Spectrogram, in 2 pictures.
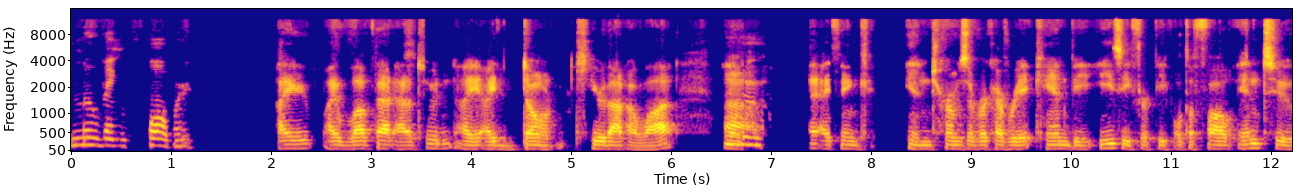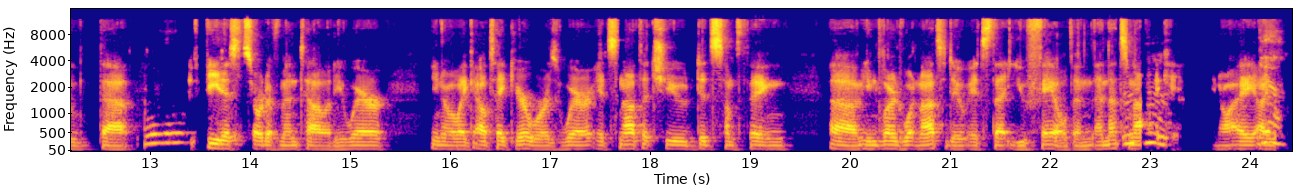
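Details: Adult male speaker; normal speech.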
